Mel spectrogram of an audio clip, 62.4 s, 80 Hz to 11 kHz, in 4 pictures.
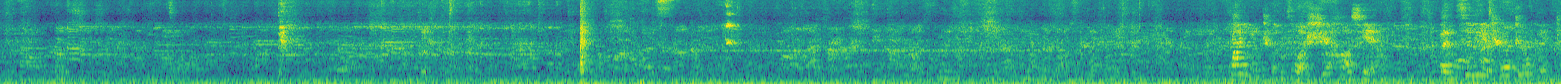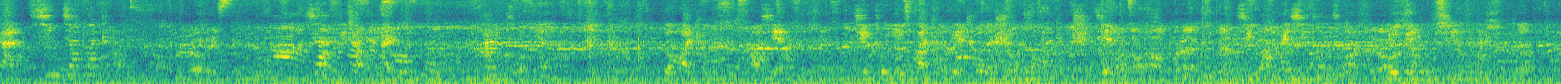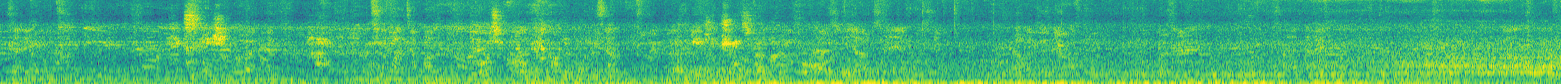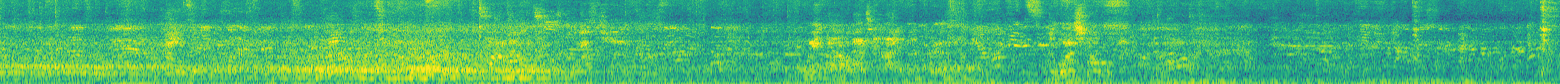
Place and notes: Shanghai, China - Line 10 (Shanghai Metro)
from East Nanjing Road Station to Youdian Xincun Station, Binaural recording, Zoom H6+ Soundman OKM II
23 November 2013, 19:01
